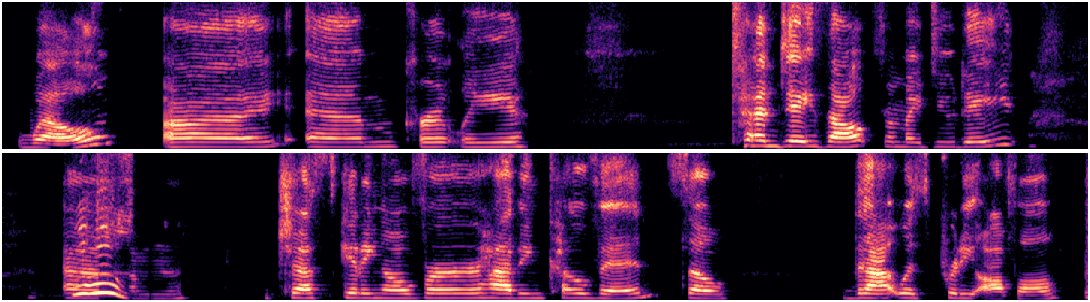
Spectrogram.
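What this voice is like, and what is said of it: Rough voice with lingering cough. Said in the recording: “I sound a little rough right now. Still dealing with the cough”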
